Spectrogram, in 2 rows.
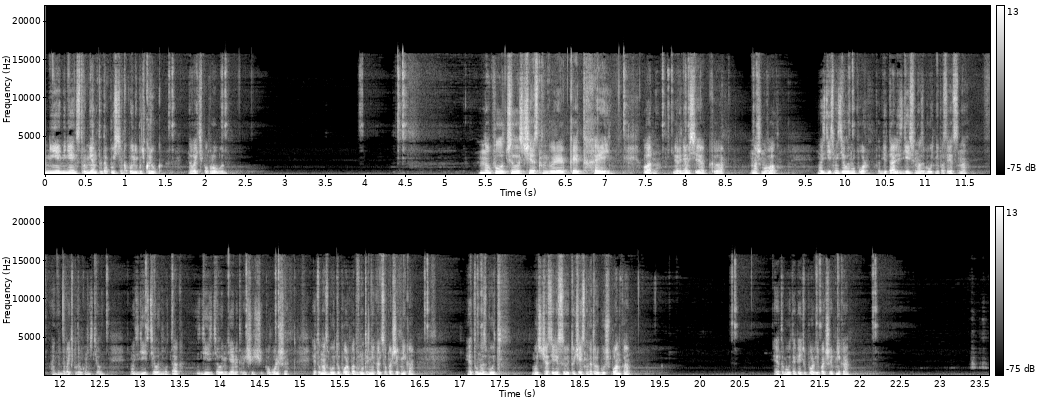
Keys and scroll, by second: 3.4 Escape, 4.1 Escape, 7.9 Delete, 12.1 Escape, 12.2 Escape, 12.3 Escape.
